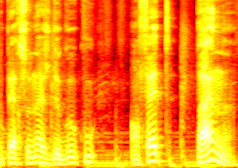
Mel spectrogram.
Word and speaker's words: Pan: de Goku en fait pan donc le nom de sa petite fille en japonais s'écrit et se prononce exactement de la même façon que le pain et en japonais lorsque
